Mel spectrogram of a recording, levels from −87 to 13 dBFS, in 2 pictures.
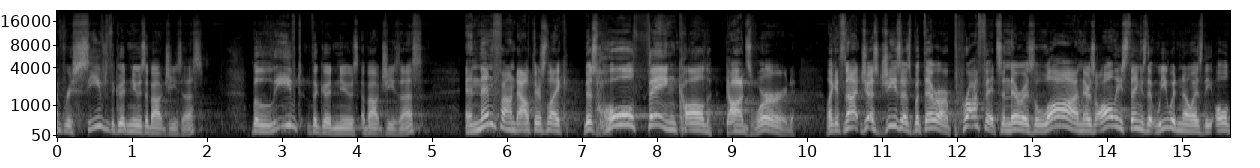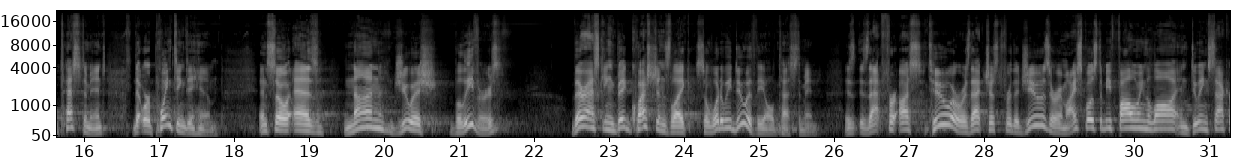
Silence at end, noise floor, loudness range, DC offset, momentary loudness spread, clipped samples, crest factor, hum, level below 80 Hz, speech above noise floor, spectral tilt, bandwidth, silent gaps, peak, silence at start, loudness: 0 s; -66 dBFS; 7 LU; under 0.1%; 13 LU; under 0.1%; 20 dB; none; -78 dBFS; 40 dB; -4 dB/octave; over 20 kHz; none; -8 dBFS; 0 s; -26 LUFS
